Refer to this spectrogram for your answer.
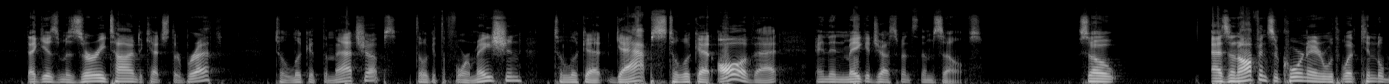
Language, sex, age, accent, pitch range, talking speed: English, male, 40-59, American, 110-155 Hz, 175 wpm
